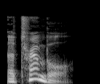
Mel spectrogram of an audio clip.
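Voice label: "atremble", English, British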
